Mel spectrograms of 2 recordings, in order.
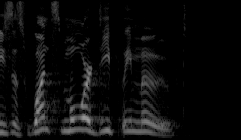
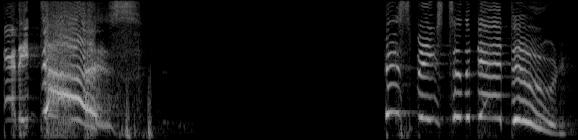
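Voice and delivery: high, drawn-out, astonished shouting; full-force preaching shout; 12 semitones higher, 13 dB louder, slower than usual. Real, not acted. Preacher proclaims Jesus speaking to the dead dude, shouted. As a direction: cry it out slowly at the top of your range. Preacher climaxes the Lazarus miracle.

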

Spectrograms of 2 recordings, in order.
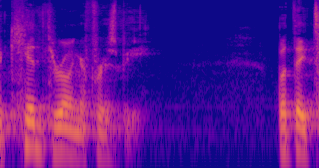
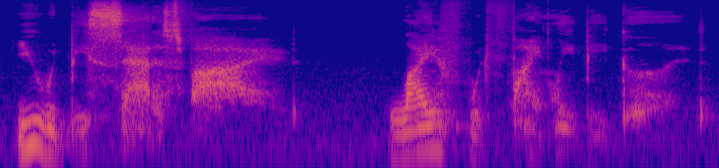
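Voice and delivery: slow, seductive whisper of temptation; tempting whisper; 8 dB quieter, slower than usual. Acted. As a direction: breathe the promise softly, luring them in. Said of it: "it's saying".

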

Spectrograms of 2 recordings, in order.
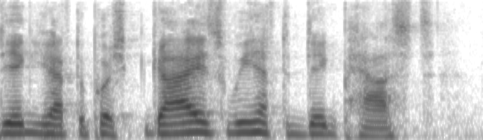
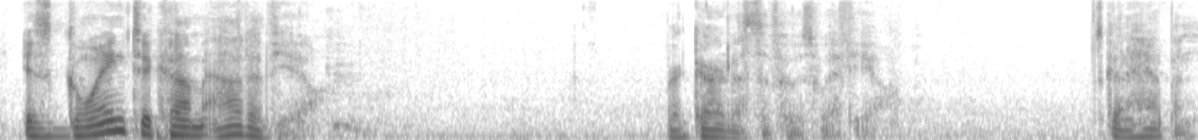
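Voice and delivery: hushed, weighty repetition; softly repeated point; 4 semitones lower, 6 dB quieter than usual. Real, not acted. Preacher lowering his voice for the congregation to ponder. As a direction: voice dropping low and soft to let it sink in.

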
